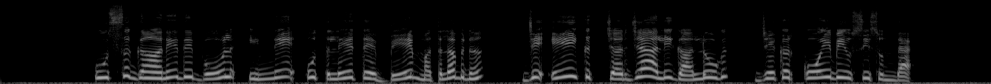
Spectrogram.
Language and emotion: Dogri, disgusted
